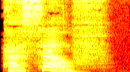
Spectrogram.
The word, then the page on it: herself: British English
